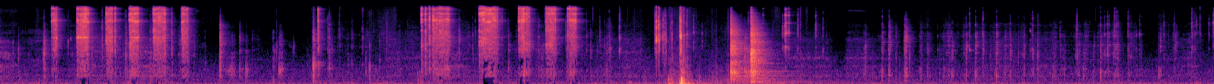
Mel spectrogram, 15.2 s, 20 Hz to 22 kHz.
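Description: Hand ratchet turning a 5/32-inch Allen socket on a motorcycle side-cover screw, its pawl clicking in short runs of about three clicks a second as the screws are backed out. A single heavy thump about two-thirds through, then faint ticks.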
